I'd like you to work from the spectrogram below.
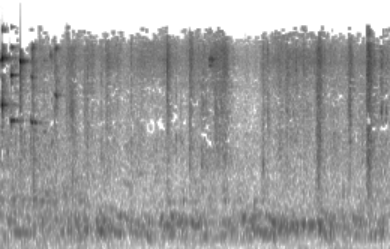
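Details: Domestic pigeons in a home loft where four stray pigeons had joined the flock, giving a continuous low murmuring coo throughout, overlaid with scattered clicks, wing and shuffling noises.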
